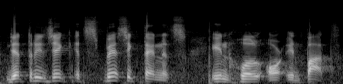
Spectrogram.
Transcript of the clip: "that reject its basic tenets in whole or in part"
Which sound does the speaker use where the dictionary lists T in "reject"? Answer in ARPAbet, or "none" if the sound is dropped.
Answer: none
